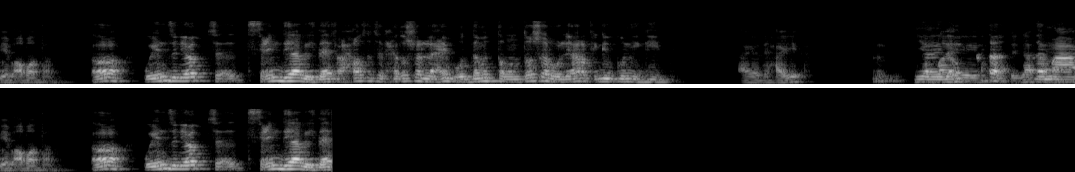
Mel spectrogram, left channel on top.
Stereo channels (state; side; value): drops out; right; at 3.4 s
